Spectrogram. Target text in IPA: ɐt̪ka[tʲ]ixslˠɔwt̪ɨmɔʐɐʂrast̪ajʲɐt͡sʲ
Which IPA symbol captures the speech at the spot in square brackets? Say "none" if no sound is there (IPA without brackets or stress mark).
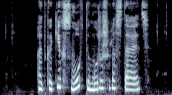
kʲ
